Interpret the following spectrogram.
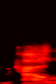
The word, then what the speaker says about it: Michael: I believe it was Mikhail, or I don't know how Mhm. is it pronounced, Mikhail? Is it Michael It's or? Michael. Her name is Michael. Whitney Michael. Yes, sir. Michael. Oh, like Michael.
